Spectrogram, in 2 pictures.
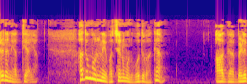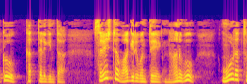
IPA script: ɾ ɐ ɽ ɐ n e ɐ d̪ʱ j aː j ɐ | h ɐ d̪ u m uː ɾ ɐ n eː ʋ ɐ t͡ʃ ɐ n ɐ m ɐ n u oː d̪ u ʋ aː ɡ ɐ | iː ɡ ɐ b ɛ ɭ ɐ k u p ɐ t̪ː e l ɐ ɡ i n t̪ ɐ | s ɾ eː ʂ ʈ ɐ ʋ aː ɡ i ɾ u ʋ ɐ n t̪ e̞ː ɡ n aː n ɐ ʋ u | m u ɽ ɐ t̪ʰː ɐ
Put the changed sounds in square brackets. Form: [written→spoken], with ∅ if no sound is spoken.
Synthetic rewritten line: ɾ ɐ ɽ ɐ n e ɐ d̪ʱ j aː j ɐ | h ɐ d̪ u m uː ɾ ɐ n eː ʋ ɐ t͡ʃ ɐ n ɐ m ɐ n u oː d̪ u ʋ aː ɡ ɐ | [iː→aː] ɡ ɐ b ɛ ɭ ɐ k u [p→k] ɐ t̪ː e l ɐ ɡ i n t̪ ɐ | s ɾ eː ʂ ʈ ɐ ʋ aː ɡ i ɾ u ʋ ɐ n t̪ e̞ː ɡ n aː n ɐ ʋ u | m [u→uː] ɽ ɐ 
